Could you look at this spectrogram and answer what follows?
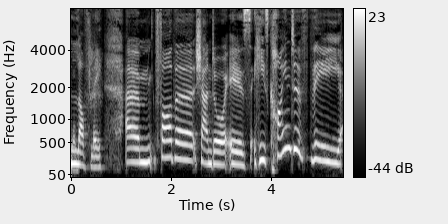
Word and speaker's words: Sandor: Sandor. Shandor. He spells Sandor, but he seems to be being pronounced Shandor because we're in the Carpathians, I would assume.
